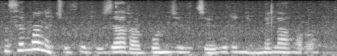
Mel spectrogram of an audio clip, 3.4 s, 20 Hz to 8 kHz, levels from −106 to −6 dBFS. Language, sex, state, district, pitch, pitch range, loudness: Chakma, female, Tripura, West Tripura, 230 Hz, 225-245 Hz, -15 LUFS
